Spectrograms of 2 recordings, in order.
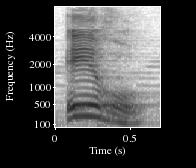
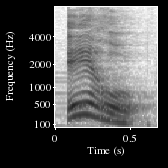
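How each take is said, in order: Both takes have the same delivery.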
